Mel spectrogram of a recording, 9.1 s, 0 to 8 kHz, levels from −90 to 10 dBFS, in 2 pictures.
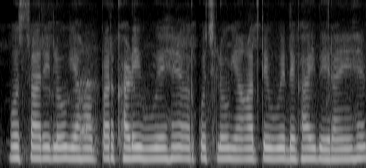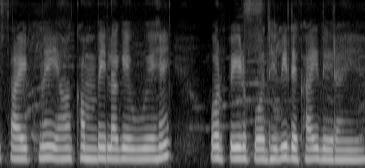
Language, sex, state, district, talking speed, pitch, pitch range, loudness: Hindi, female, Bihar, Jamui, 210 wpm, 185 Hz, 185-195 Hz, -27 LUFS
